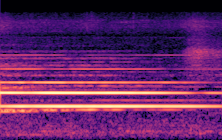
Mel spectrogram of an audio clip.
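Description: A flute and a clarinet hold two long high notes together in a chamber-ensemble piece. The notes fade gradually and stop just before the end.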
